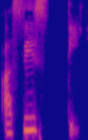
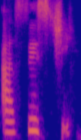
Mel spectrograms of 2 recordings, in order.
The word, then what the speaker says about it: assiste: como, por ejemplo, más, como más rurales, lo pronuncian así, asisto, asisti. Mas como nós estamos aprendendo o sotaque, acento, sotaque, do Rio de Janeiro, de São Paulo, então vamos pronunciar assiste, como a Valesca falou.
